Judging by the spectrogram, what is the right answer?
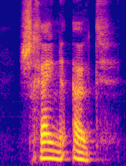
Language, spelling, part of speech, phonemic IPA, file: Dutch, schijne uit, verb, /ˈsxɛinə ˈœyt/, Nl-schijne uit.ogg
- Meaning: singular present subjunctive of uitschijnen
